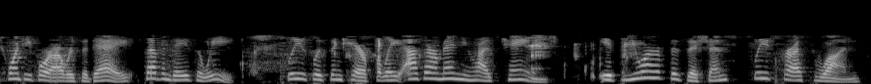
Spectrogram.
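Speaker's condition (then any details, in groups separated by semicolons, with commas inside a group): No condition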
